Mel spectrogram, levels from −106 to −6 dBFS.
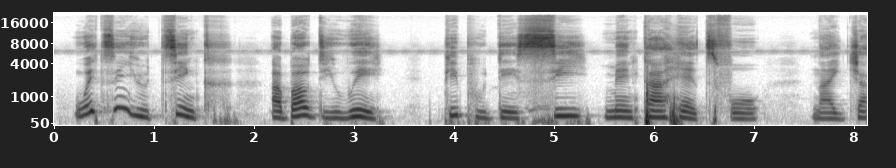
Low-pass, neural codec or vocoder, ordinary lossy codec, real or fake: none; none; none; real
